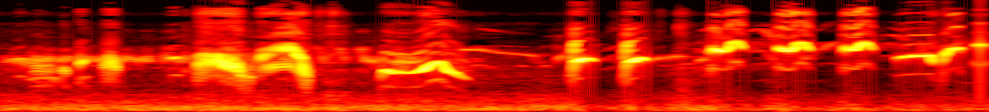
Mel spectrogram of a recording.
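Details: Tame caged Chinese hwamei with golden-yellow legs, bill and plumage, singing nonstop: harsh buzzy notes give way to loud clear whistles, some sliding down, others rising in quick repeated phrases with short gaps between.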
